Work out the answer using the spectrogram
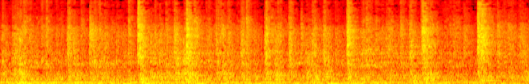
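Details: Bosch washing machine gives a steady low motor hum with irregular sharp metallic clatters from a coin trapped in the drain pump; the fix is opening the bottom-right drain pump cover and fluff filter to remove it.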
